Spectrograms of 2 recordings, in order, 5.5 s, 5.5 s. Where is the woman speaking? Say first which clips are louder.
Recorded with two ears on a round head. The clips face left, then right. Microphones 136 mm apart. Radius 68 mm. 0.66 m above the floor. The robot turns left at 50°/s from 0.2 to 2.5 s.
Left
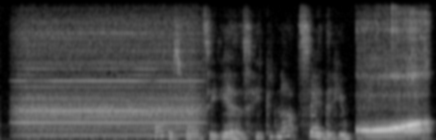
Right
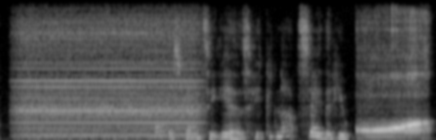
Right 2 dB; 10° right (ahead or behind), 1.7 m; by 4.3 s 40° right (ahead or behind), 1.7 m.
